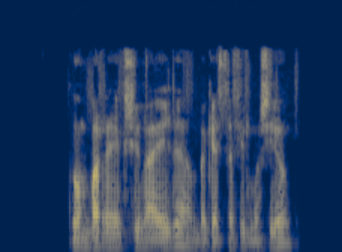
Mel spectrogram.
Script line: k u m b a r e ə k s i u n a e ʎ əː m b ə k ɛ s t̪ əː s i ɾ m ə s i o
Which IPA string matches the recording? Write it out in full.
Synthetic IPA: k ɔ m b a r e ə k s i u n a e ʎ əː m b ə k ɛ s t̪ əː f i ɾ m ə s i o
